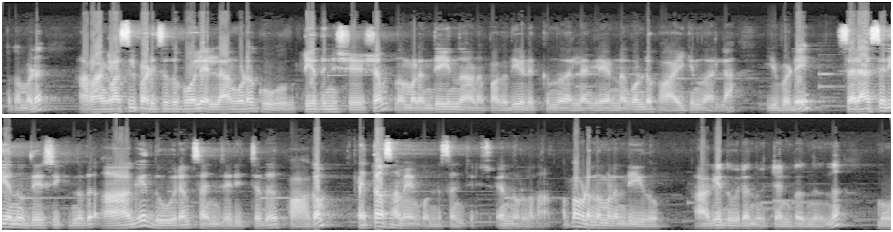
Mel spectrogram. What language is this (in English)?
Malayalam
